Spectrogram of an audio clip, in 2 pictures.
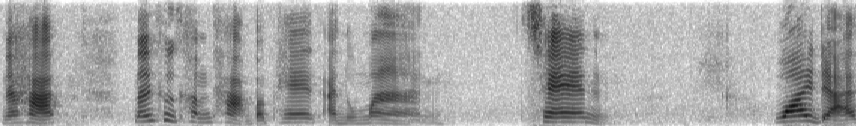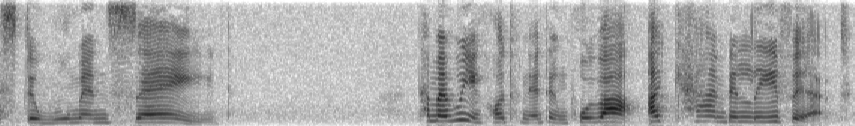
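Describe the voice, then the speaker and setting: A woman teaching a test-prep lesson, explaining in Thai and reading English exam lines slowly. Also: sits high, expressive, fairly bright tone, smooth.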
